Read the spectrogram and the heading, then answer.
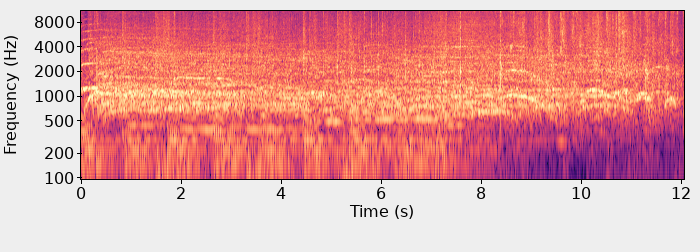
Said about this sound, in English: Did you ever think, as a lawyer, one day people would be cheering for you when you walked into a room?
